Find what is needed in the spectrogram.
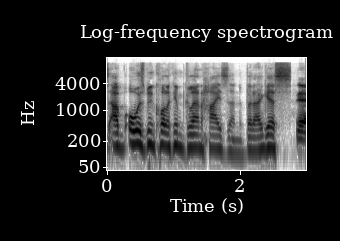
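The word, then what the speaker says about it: Glenn Hysén: I was I've always been calling him Glenn Heisen, but I guess Yeah. In Sweden, yeah, you can say Glenn Heisen. In Sweden, it's Glenn Hussein. Glenn Hussein.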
